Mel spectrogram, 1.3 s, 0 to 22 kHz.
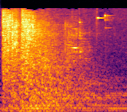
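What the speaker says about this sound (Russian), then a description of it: "И на каждого по два выстрела." Dense, loud gunfire from Metal Gear Solid 5, a continuous rattling volley of shots close up with no talking.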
